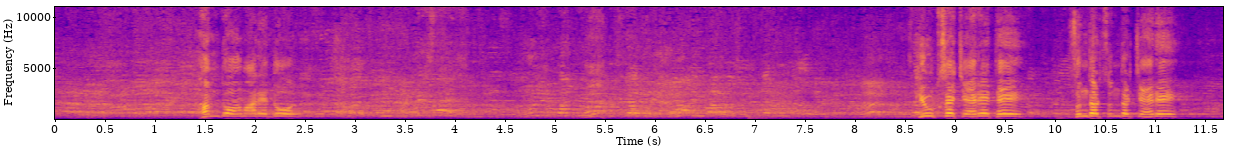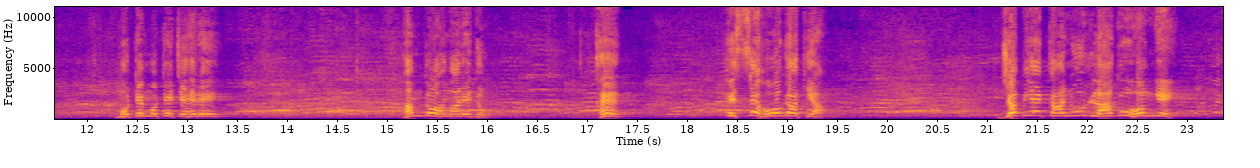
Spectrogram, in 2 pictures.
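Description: Many people murmur and call out in the background.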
